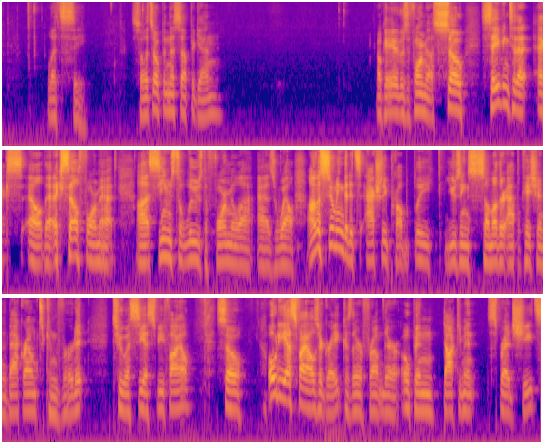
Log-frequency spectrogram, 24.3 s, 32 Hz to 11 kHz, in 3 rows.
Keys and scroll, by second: 0.4 Up, 0.8 Up, 2.1 Return, 12.8 super+q, 14.8 ctrl+l.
